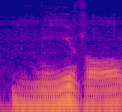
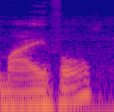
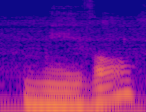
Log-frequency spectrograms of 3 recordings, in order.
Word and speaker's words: Meeville: to inform me that my pronunciation of Meeville was incorrect. During my last broadcast, I was saying Myville. Apparently it's Meeville.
